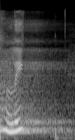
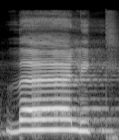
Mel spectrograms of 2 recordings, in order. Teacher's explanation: Nah, hati-hati kafnya ini selain sifat syiddah suaranya tertahan ya, lik. Di akhir dipermudah dengan adanya sifat lain yaitu sifat hams, keluar angin. Dzalik. Jadi jangan ketinggalan anginnya ya.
